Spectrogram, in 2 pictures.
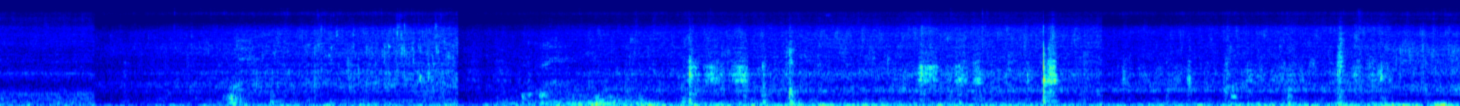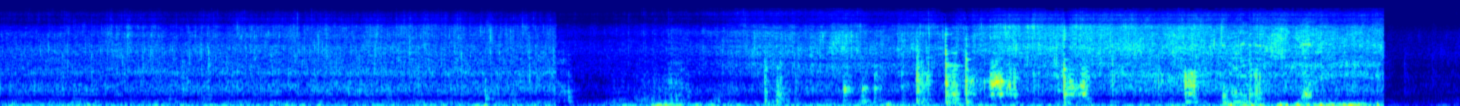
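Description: Food sizzling in a frying pan as it is stirred, with scattered clinks and scrapes of the spoon against the pan. The sizzling grows louder in the later part.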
